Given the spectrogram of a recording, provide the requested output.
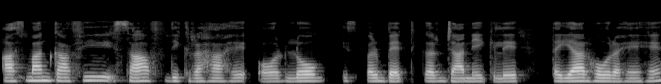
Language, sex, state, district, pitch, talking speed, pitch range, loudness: Hindi, female, Arunachal Pradesh, Lower Dibang Valley, 155 Hz, 165 wpm, 145-160 Hz, -20 LUFS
